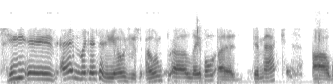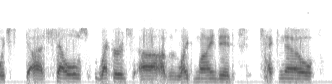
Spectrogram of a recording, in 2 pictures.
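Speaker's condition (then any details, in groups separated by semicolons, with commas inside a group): No condition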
